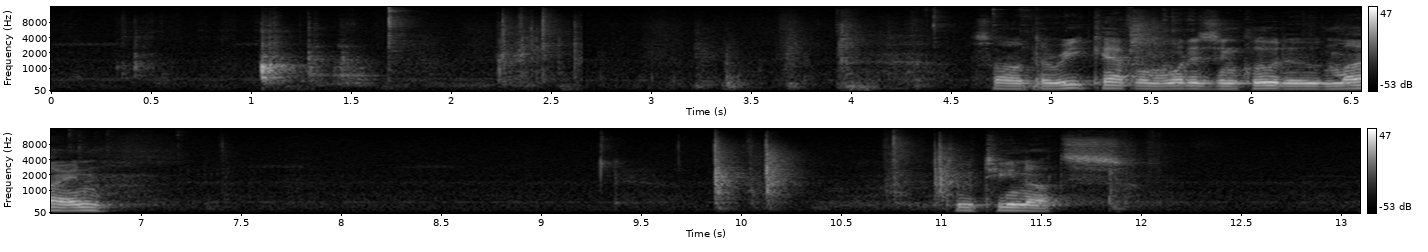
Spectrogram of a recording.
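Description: Metal tools clink as they are set down on a table.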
